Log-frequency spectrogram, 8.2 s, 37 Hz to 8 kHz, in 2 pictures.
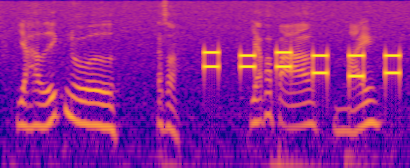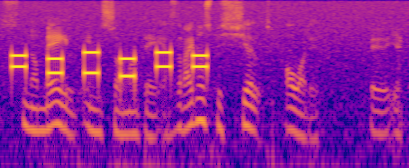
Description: DTMF, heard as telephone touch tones, dialled by machine, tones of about 140 ms, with speech in Danish. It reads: #0#5250461#0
